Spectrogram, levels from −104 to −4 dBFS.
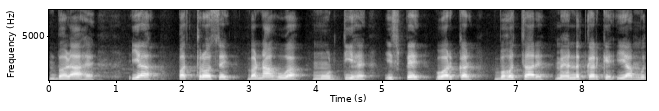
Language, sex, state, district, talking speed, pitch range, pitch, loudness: Hindi, male, Chhattisgarh, Kabirdham, 100 wpm, 150-170 Hz, 160 Hz, -15 LUFS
